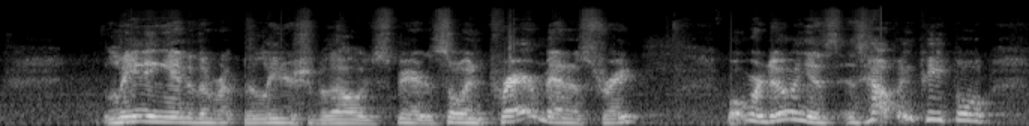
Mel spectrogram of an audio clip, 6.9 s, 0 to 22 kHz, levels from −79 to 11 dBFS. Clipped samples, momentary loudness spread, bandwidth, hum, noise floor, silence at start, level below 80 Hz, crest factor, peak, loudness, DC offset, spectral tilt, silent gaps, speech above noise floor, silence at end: under 0.1%; 8 LU; 16 kHz; none; -42 dBFS; 0.7 s; -56 dBFS; 18 dB; 0 dBFS; -16 LUFS; under 0.1%; -6.5 dB/octave; none; 26 dB; 0 s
